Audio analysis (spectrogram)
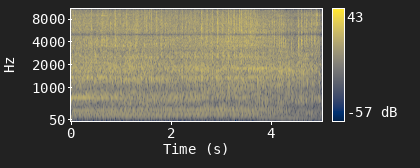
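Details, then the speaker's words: Ski-Doo Formula Plus 583 snowmobile that sat for over five years, running off chainsaw gas with the tank off: a crisp, even two-stroke buzz with no misses, then a smooth wind-down. Sounds healthy; the carbs may still need cleaning. "she's right there running off the little chainsaw gas runs good runs great headlight at least you got a headlight sounds i mean it sounds healthy"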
